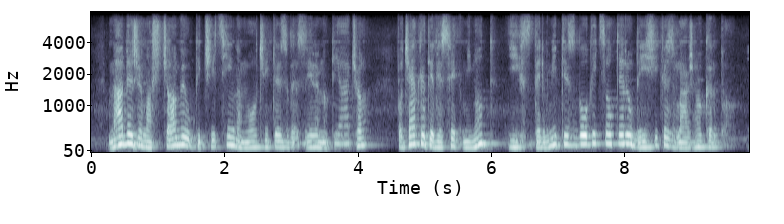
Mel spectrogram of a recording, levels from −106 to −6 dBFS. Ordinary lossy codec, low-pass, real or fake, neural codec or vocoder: none; 7.2 kHz; fake; codec, 24 kHz, 0.9 kbps, WavTokenizer, medium music audio release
